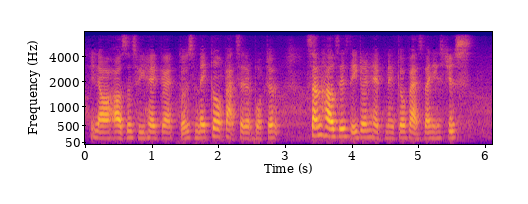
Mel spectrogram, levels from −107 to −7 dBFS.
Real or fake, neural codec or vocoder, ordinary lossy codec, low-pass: fake; codec, 16 kHz, 0.5 kbps, FunCodec, trained on LibriTTS, 25 frames a second; none; 7.2 kHz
